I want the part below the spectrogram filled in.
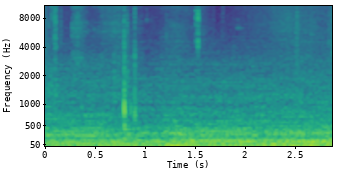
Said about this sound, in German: Und wir sind ja noch im Auto deiner Eltern unterwegs, weil unser Auto in der Werkstatt ist.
